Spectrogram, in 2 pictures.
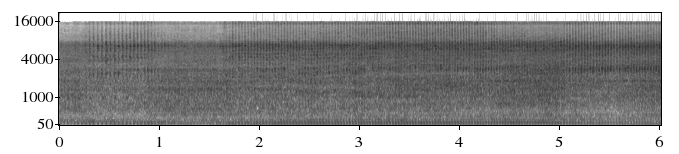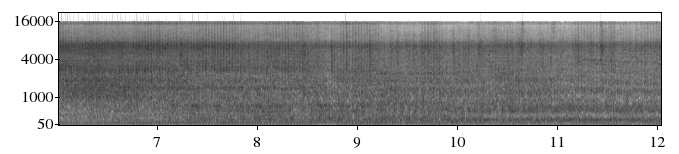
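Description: Swaraj 960 tractor's diesel engine running steadily under load as it drives a rotavator through wet soil, with the churning of the tiller mixed in.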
